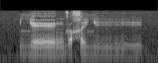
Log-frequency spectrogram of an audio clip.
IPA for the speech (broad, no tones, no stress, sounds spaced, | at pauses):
ʎ eː ŋ ɡ ɯ χ i ʎ iː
